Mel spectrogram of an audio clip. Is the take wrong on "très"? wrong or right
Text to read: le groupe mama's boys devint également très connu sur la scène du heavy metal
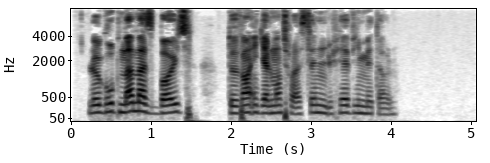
wrong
